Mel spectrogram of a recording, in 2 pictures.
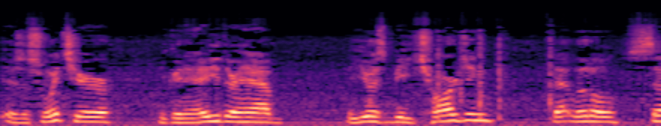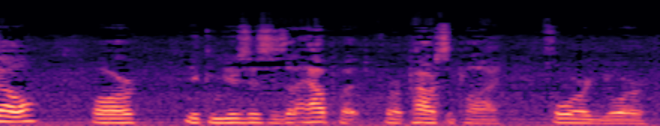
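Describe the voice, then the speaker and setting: Male hobbyist video reviewer, medium pitch, unscripted and halting, talking through what his hands are doing, slightly noisy recording. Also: a little mellow. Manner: halting, thinking aloud while handling things. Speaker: video blogger reviewing gadgets. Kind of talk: casual unscripted product demonstration.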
